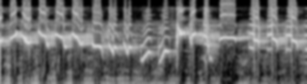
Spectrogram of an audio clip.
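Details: Oriental magpie-robin in full, varied song, kept as a lure to get other magpie-robins singing: rapid rising and falling whistles, slurred phrases and sharp chips, dense and continuous with short gaps and a faint low hum beneath.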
